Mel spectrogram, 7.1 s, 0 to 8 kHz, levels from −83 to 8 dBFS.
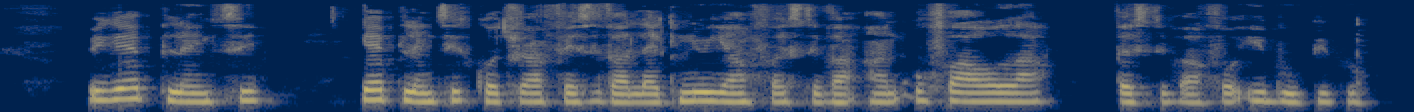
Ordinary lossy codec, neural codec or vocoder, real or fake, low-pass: AAC, 32 kbps; none; real; 7.2 kHz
